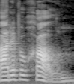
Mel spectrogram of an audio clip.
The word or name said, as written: Arivoichallum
